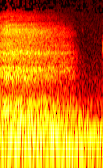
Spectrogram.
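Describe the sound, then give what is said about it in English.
A single deep breath drawn at full volume, a long airy rush lasting about a second before fading away, with no voices. “Take a deep breath, dear. In”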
